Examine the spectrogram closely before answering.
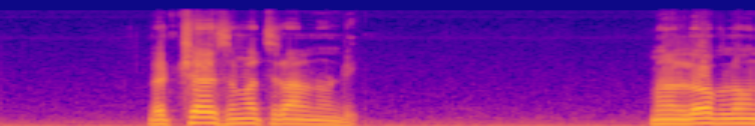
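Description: An older man chants in a long, drawn-out voice, close to a microphone.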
